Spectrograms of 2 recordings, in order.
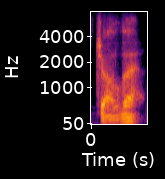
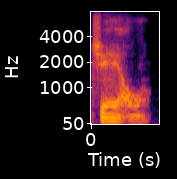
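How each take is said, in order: First: It ends with a short eh sound. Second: It is said as one syllable, like jail. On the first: The speaker calls it right. "it's a short eh sound at the end" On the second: The speaker calls it wrong. "so it's not jail"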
